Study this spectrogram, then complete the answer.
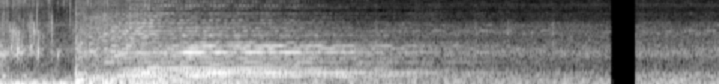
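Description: A cheerful game jingle plays.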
